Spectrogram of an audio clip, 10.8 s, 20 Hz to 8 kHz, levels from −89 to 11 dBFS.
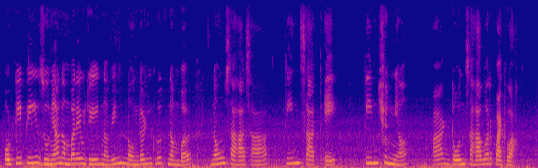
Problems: none marked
